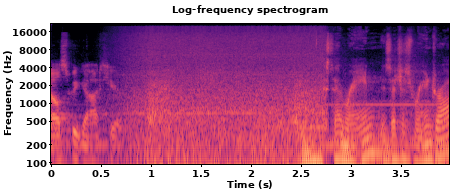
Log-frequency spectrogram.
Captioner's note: mysterious tapping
